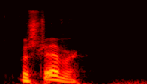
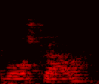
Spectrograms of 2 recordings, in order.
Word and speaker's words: Rostrevor: neck of the woods how you pronounce the place that's near Warren Point. It's known for very nice Kodak corners there. Rostrevor. See, I don't like that. I look at it like Ross Trevor.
